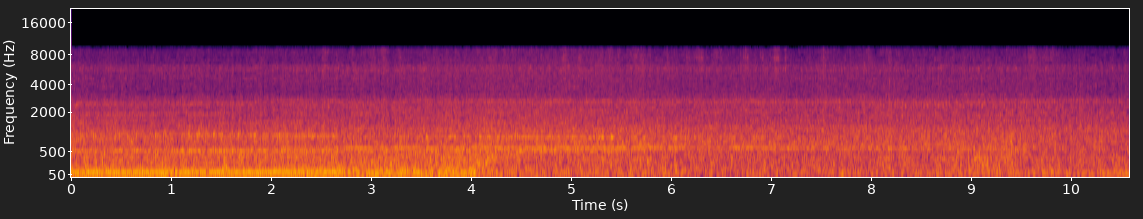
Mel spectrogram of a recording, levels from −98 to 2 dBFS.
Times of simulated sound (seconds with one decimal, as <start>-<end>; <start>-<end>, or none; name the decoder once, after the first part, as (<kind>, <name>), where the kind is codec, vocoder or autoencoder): 0.7-5.8 (vocoder, BigVGAN v2); 7.6-10.6

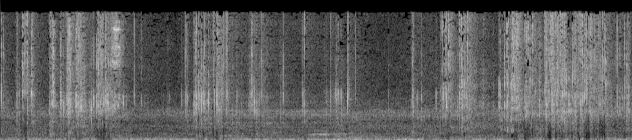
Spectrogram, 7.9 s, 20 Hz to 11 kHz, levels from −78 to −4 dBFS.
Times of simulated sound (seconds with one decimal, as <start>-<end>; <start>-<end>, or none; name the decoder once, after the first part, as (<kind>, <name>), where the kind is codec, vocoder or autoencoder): 2.7-4.2 (autoencoder, DAC-VAE)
